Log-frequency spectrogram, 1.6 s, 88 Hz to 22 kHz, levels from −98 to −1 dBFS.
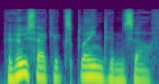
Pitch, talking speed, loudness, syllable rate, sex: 130 Hz, 115 wpm, -18 LUFS, 5.2 syllables/s, male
